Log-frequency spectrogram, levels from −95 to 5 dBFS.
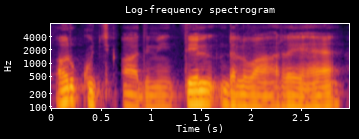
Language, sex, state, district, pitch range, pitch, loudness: Hindi, male, Uttar Pradesh, Saharanpur, 95-115 Hz, 95 Hz, -20 LUFS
